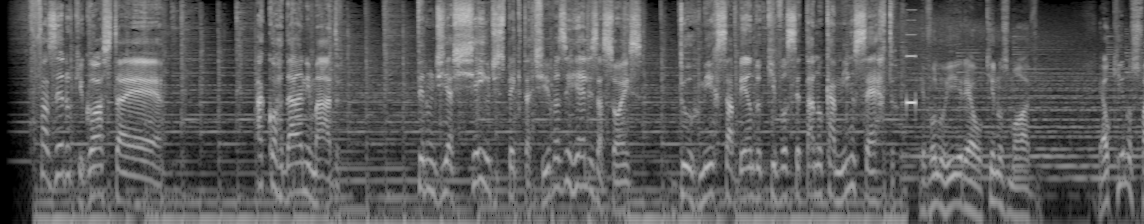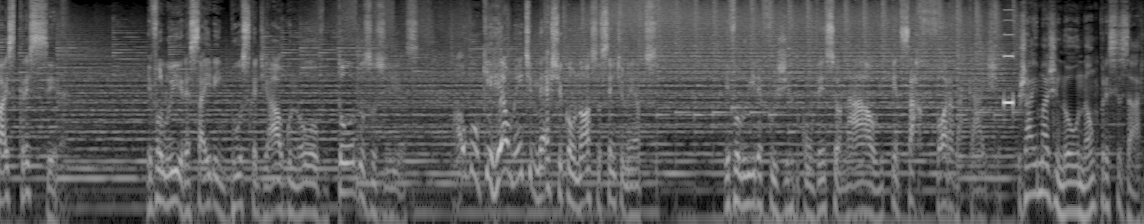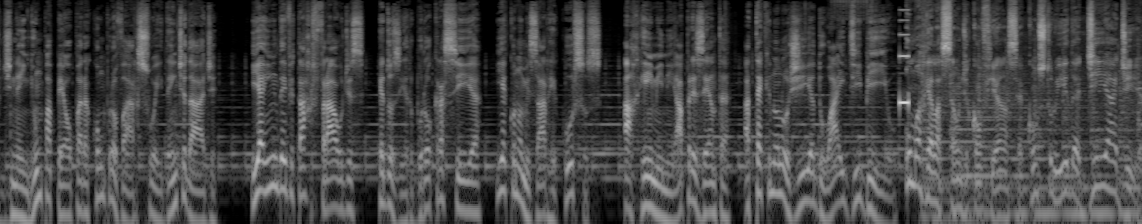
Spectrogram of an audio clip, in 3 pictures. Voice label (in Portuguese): Repertório Institucional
